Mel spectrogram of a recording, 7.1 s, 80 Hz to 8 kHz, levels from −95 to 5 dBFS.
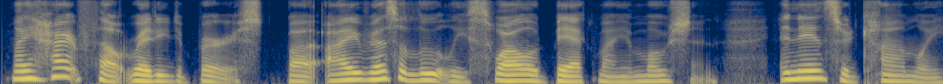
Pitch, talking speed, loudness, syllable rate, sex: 165 Hz, 135 wpm, -17 LUFS, 4.5 syllables/s, female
